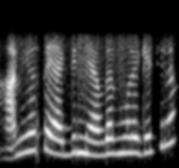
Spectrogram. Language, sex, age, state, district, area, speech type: Bengali, female, 30-45, West Bengal, North 24 Parganas, urban, conversation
